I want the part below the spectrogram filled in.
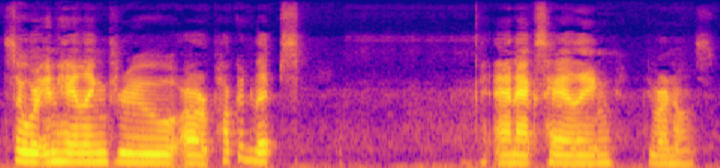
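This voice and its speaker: A woman guiding a yoga breathing practice in a slow, soft, soothing way. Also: fairly low pitch, steady tone, muffled recording. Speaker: yoga instructor. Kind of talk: guided breathing instruction.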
